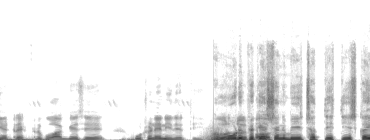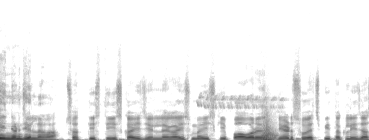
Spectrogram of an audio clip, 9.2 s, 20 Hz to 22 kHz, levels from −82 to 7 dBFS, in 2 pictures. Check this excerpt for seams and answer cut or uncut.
cut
